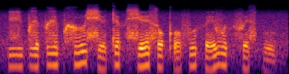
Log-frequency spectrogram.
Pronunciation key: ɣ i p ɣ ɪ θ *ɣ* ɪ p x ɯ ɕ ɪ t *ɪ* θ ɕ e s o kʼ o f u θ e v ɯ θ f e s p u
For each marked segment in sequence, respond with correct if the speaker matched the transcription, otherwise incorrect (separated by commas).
correct, correct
